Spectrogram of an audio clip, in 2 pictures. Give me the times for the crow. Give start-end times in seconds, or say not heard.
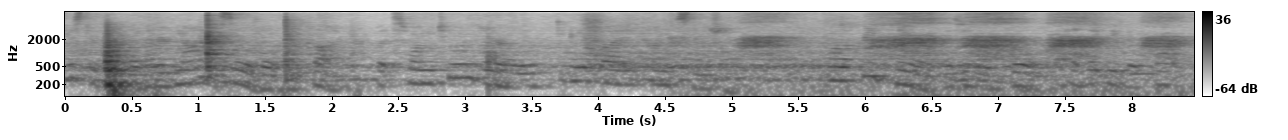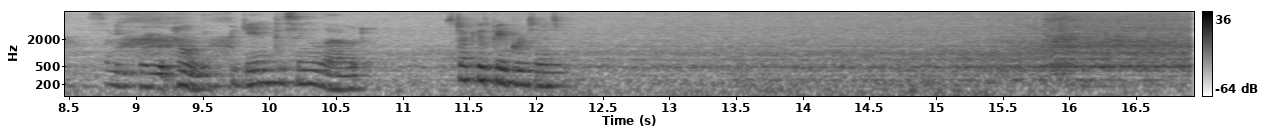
4.5-9.8.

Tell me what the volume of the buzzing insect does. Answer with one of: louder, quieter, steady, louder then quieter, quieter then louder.
quieter then louder.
